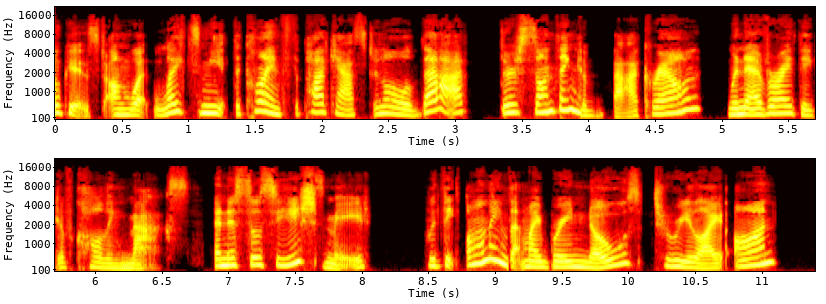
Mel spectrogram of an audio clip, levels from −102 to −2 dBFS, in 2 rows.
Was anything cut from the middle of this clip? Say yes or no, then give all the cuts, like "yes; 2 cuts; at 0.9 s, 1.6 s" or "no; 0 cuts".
yes; 7 cuts; at 1.3 s, 3.2 s, 3.9 s, 4.9 s, 6.8 s, 7.7 s, 9.1 s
